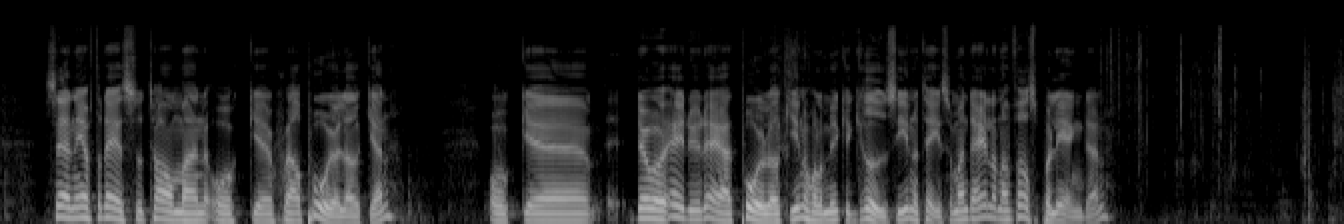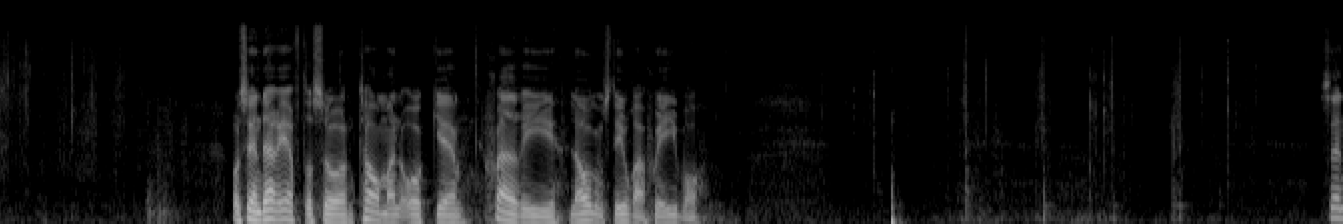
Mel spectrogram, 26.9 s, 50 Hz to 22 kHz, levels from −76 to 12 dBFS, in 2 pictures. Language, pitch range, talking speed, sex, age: Swedish, 125-160 Hz, 90 wpm, male, 40-59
